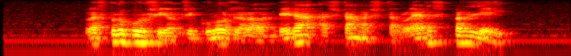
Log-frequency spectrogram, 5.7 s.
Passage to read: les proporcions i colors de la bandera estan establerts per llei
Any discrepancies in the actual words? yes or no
no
